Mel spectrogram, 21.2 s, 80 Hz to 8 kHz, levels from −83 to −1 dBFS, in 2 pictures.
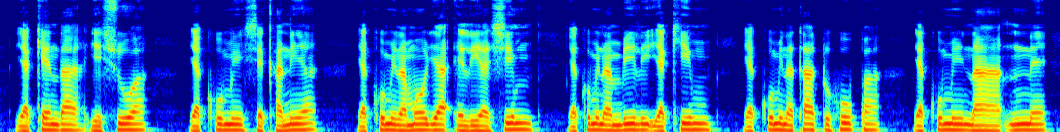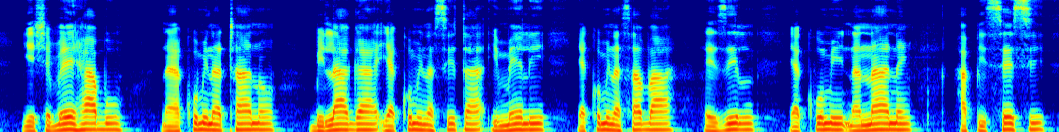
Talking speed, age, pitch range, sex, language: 115 wpm, 30-49, 105-135 Hz, male, Swahili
